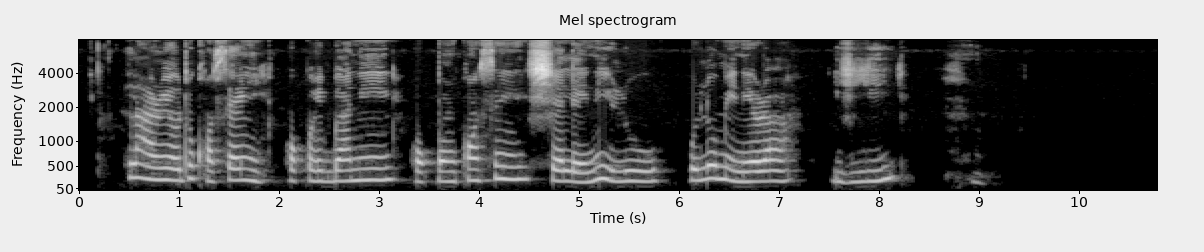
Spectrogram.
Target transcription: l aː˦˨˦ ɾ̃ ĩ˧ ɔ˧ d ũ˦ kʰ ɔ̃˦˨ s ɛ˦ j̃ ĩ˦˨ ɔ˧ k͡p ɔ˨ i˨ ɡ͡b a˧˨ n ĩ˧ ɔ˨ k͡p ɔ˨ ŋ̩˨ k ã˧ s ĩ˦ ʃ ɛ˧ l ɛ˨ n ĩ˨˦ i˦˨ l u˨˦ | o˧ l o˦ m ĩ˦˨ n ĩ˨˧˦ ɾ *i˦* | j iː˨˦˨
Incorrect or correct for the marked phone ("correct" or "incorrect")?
incorrect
